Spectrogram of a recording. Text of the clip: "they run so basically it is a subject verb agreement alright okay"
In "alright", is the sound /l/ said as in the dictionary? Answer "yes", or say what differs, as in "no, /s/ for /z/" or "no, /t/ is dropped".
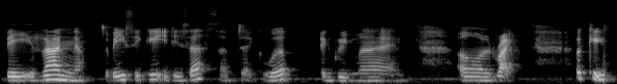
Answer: yes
